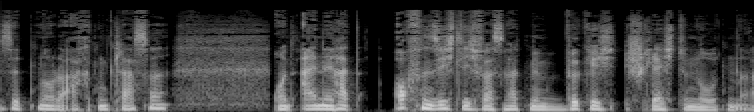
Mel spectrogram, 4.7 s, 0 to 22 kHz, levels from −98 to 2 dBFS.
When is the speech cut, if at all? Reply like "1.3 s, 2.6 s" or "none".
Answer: 1.7 s, 2.1 s, 3.1 s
